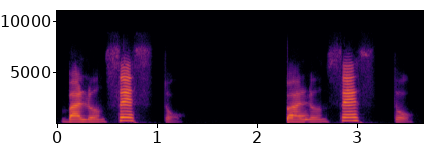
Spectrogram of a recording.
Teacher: ces es la que lleva la mayor fuerza de voz es grave termina vocal no se tilda cuando no llevan guion · cuando forma la nueva palabra la mayor fuerza de voz ya no está en balón está en ces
